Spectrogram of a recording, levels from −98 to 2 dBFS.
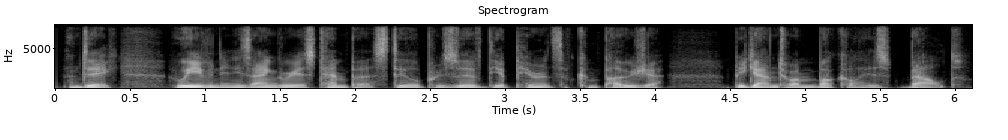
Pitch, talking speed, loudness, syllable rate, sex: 105 Hz, 185 wpm, -20 LUFS, 6.4 syllables/s, male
